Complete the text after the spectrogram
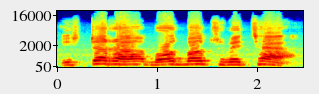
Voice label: easter odia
